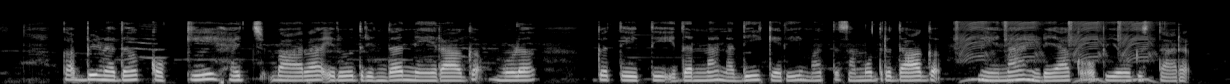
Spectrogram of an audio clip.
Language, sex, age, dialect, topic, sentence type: Kannada, female, 18-24, Dharwad Kannada, agriculture, statement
